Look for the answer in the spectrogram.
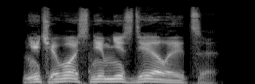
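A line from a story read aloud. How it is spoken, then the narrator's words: Ruler roaring. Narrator (Russian): проревел правитель Нерео Магаса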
